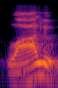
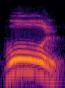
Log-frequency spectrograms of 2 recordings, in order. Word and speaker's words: wall: This is wall, on the wall. Walu, no, wall.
